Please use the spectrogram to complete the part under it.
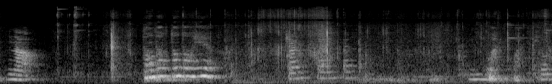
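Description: A woman talks gently to small children nearby.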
